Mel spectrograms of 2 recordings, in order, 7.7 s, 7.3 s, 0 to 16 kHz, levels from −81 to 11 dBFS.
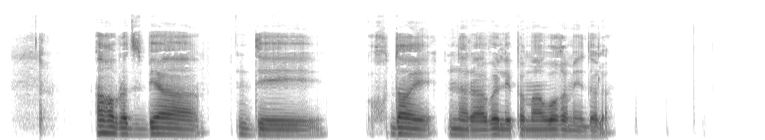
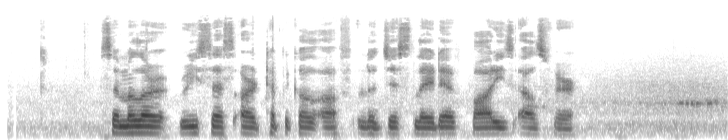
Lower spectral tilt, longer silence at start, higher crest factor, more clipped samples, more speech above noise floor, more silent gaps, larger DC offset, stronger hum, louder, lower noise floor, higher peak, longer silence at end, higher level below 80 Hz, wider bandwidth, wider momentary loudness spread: about the same, -5.5 dB/octave vs -5 dB/octave; about the same, 0.4 s vs 0.4 s; about the same, 18 dB vs 20 dB; neither; second, 24 dB vs 32 dB; first, 0.66-0.90 s, 2.10-2.30 s, 3.28-3.66 s, 4.38-4.44 s vs none; neither; neither; first, -20 LUFS vs -23 LUFS; second, -43 dBFS vs -55 dBFS; about the same, -2 dBFS vs -4 dBFS; first, 1.6 s vs 0 s; first, -56 dBFS vs -64 dBFS; about the same, 10 kHz vs 10.5 kHz; first, 19 LU vs 16 LU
